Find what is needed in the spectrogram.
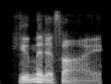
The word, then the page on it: humidify: British English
